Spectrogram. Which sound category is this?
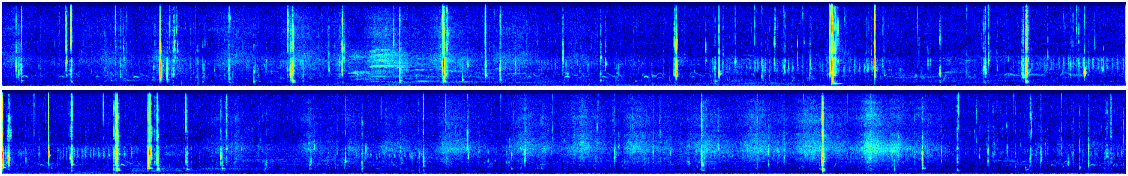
Soundscapes > Nature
